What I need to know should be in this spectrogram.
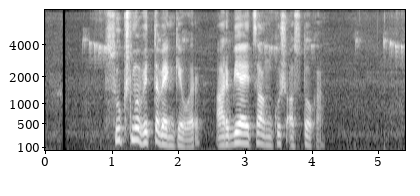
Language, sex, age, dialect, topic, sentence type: Marathi, male, 18-24, Standard Marathi, banking, question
